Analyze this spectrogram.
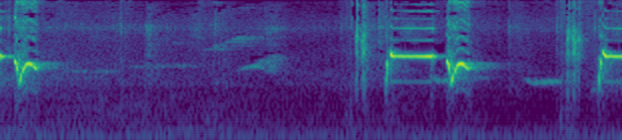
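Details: Red-headed prinia in full song: sharp, high chirps with clicky edges in short bursts, one at the start, then a quick cluster of three or four after a pause; no other sounds stand out.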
